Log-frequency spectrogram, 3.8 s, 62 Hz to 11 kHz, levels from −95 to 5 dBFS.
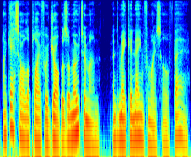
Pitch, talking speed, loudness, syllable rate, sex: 110 Hz, 265 wpm, -21 LUFS, 6.4 syllables/s, male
